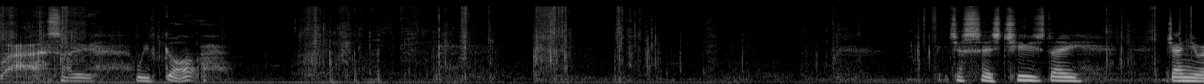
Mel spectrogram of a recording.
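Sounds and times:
newspaper rustling and crinkling: 0.0 - 9.7, 10.8 - 12.0.

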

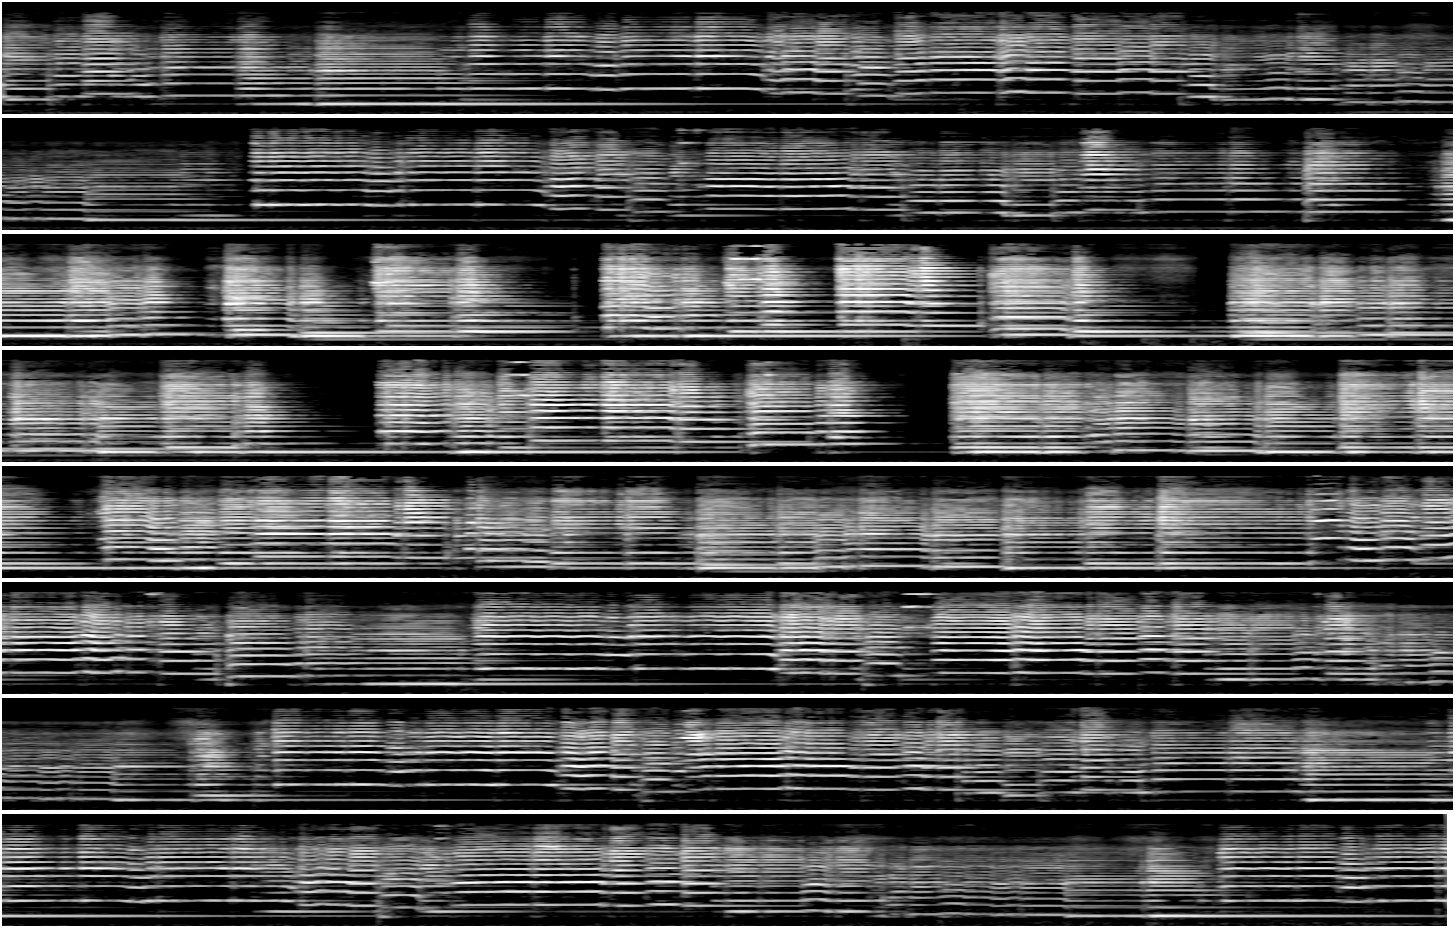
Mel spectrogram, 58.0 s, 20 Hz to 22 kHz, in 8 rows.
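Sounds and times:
solo fiddle playing a folk tune: 0.0 - 58.0.

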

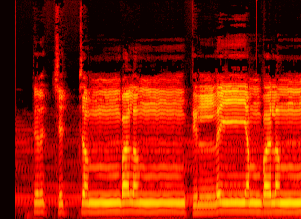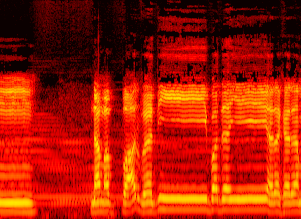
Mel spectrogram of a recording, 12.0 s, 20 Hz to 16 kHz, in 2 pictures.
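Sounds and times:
steady drone: 0.6 - 11.4
man chanting: 0.7 - 6.8, 7.8 - 12.0.

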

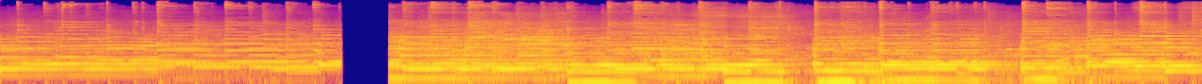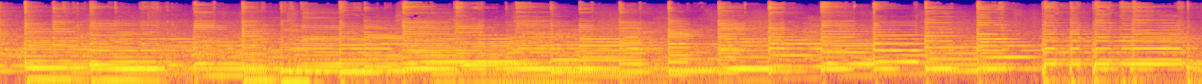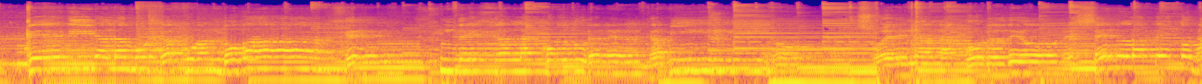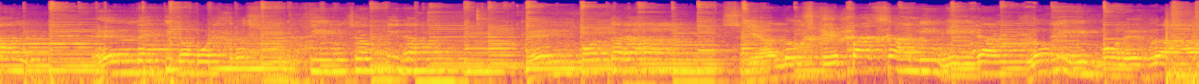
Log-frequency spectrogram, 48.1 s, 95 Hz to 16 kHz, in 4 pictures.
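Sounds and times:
acoustic guitar strumming: 0.0 - 48.0
man singing: 24.0 - 48.0.

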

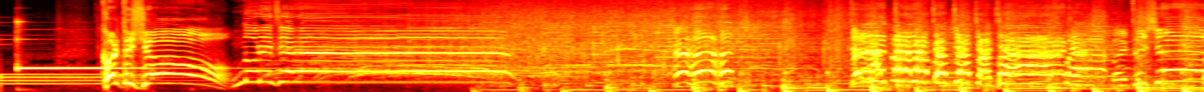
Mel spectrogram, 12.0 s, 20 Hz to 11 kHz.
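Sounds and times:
rhythmic beat with bass pulse: 5.2 - 12.0.

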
